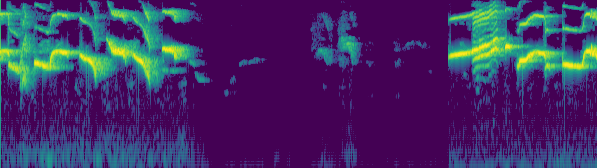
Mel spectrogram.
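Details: Oriental magpie-robin in Indonesia with loud, long-breathed ngeplong song: a string of sharp, high whistles and slurred warbles, a silent gap of over two seconds, then another burst of bright whistled phrases.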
